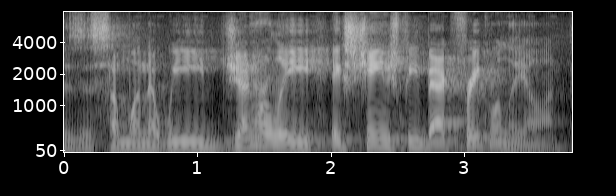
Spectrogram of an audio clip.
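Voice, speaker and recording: Over noticeable background noise and audible room echo, a man with an American accent speaks at medium pitch and a moderate pace with ordinary pitch variation. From US Northeast. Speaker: conference speaker on application security. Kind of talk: conference talk.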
